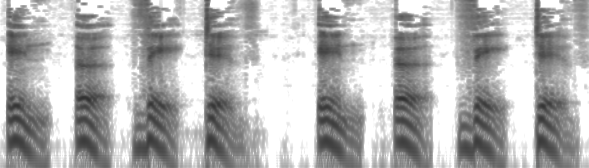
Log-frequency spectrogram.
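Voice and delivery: इन अ वे टिव, each syllable spaced out slowly. Shown as a demonstration. Teacher slowly spelling out इन अ वे टिव for learners. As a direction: break the word into slow separate syllables with "vay". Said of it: "तो ये बनेगा innovative".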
